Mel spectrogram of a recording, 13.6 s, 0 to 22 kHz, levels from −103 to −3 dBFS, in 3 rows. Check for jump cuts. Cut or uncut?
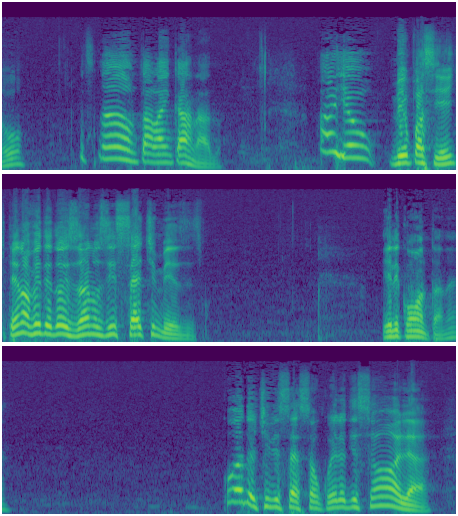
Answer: cut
